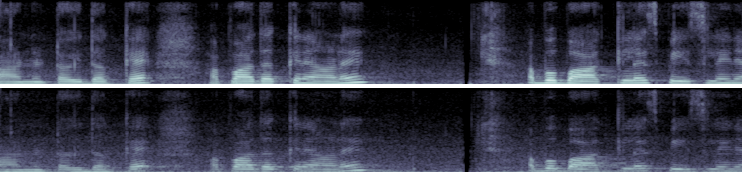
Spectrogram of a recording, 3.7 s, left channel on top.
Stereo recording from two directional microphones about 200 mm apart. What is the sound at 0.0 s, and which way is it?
A woman's voice, 40° left (ahead or behind).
